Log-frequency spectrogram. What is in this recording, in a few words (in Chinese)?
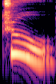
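"zhù", Chinese; tough sounds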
